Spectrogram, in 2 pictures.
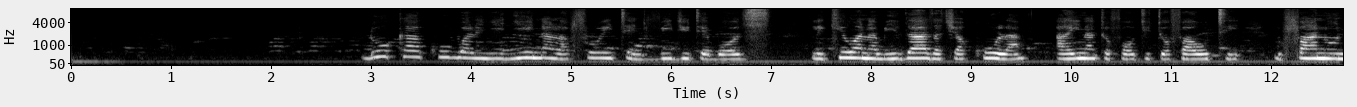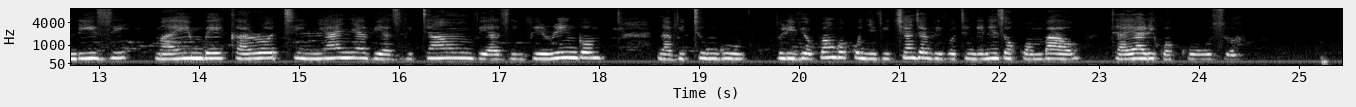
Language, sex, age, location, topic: Swahili, female, 18-24, Dar es Salaam, finance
